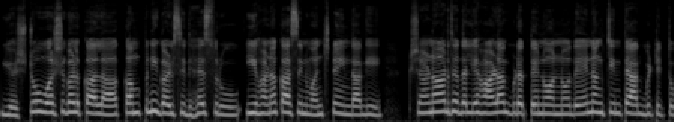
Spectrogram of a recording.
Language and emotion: Kannada, fearful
